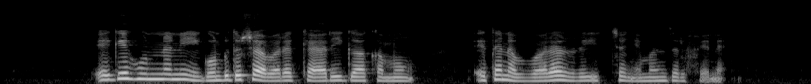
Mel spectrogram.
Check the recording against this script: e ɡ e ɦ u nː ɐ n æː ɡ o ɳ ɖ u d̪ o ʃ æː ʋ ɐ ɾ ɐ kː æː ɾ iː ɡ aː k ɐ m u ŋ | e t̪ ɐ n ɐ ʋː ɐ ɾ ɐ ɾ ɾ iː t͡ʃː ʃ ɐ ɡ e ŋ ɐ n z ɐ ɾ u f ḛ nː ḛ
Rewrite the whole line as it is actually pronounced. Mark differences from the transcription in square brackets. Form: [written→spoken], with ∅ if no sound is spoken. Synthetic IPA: e ɡ e ɦ u nː ɐ n [æː→iː] ɡ o ɳ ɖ u d̪ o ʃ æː ʋ ɐ ɾ ɐ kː æː ɾ iː ɡ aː k ɐ m u ŋ | e t̪ ɐ n ɐ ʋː ɐ ɾ ɐ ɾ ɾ iː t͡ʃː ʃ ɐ [ɡ→ŋ] e [ŋ→m] ɐ n z ɐ ɾ u f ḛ [nː→n] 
